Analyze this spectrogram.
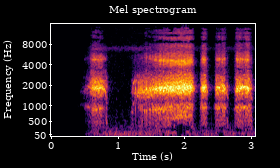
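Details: Female red junglefowl call for hunting: after a brief rough note comes a long strained rasp near one second, followed by three short hoarse bursts.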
